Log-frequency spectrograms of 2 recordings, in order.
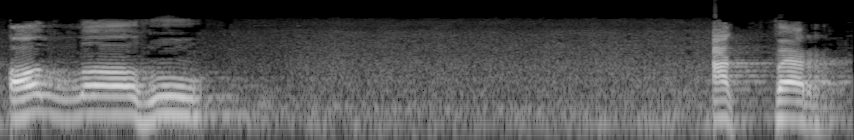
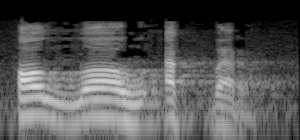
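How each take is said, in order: First: There is a long pause between the words. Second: The words run together with no pause.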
